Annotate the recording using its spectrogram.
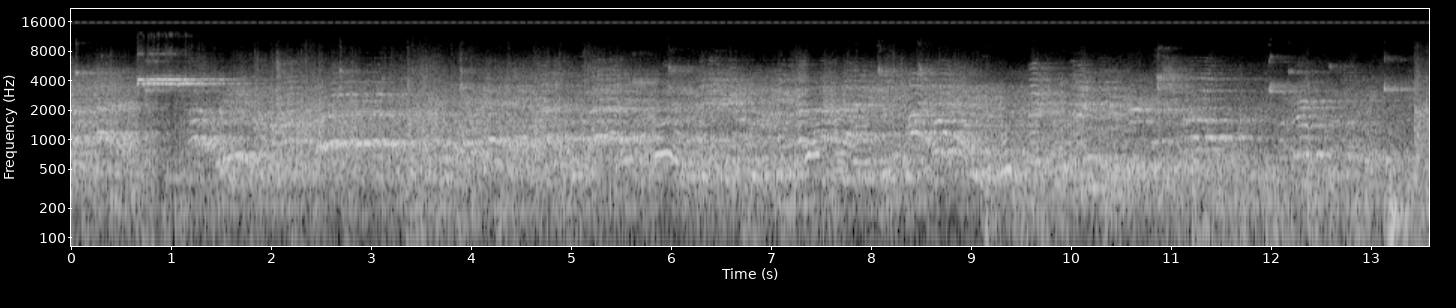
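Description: A crowd of spectators chatters steadily in a large echoing gym.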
